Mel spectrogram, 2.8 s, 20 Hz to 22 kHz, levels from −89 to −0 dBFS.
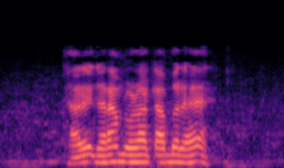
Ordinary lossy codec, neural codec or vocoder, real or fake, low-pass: AAC, 48 kbps; codec, 16 kHz, 6 kbps, DAC; fake; 7.2 kHz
